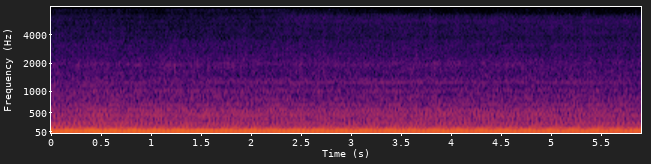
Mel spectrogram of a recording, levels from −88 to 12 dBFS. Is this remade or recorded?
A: remade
